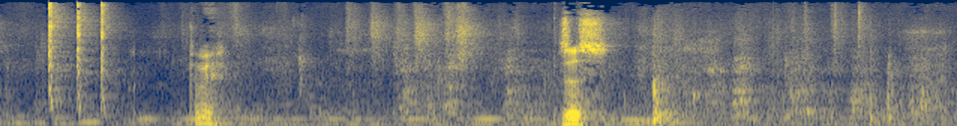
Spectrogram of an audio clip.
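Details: Male German Shepherd puppy, four and a half months old, bred in the Dallas area, Texas, gives one sharp, loud bark midway amid scattered clicks and thumps while a person speaks nearby.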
